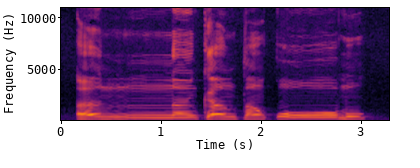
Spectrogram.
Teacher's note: ku-nya kita baca agak panjang karena situ mad tabi'i juga, ada waw mati. Dan sebelum huruf waw mati ada huruf dhammah, ada tanda baca dhammah, ya, maka dia menjadi mad tabi'i, panjangnya 2 harakat.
